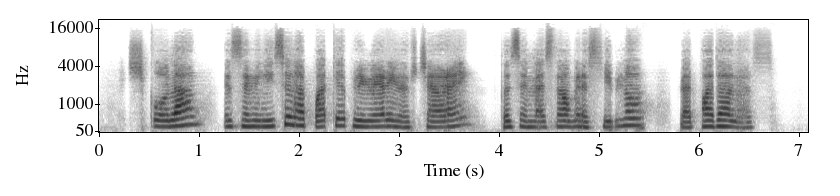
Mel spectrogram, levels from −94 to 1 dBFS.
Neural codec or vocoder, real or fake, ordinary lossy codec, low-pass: codec, 44.1 kHz, 0.9 kbps, DAC; fake; MP3, 96 kbps; 19.8 kHz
